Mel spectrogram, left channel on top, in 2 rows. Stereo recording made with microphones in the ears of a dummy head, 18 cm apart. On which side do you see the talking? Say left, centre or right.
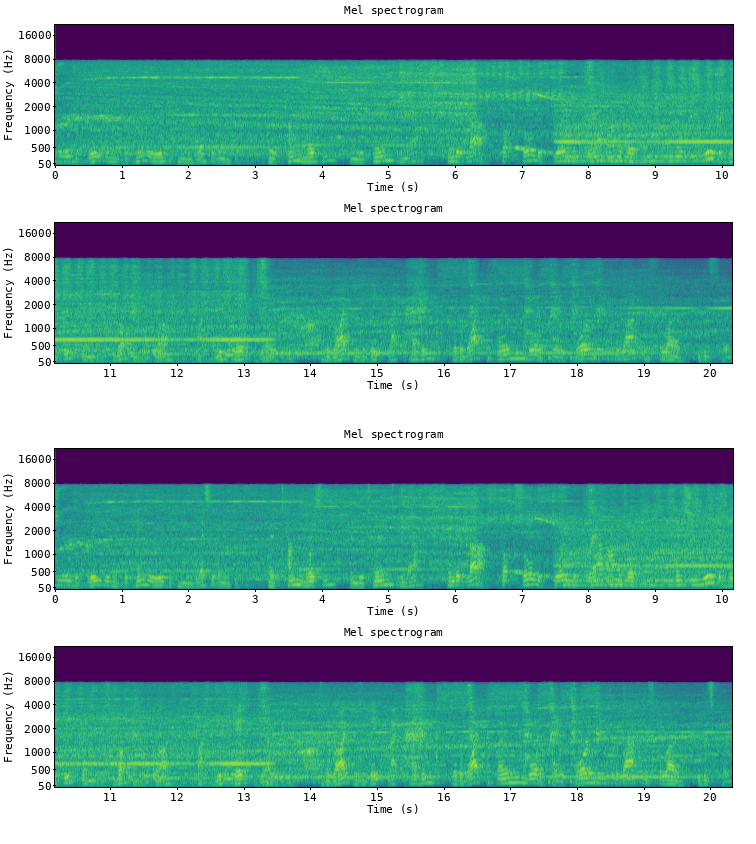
right.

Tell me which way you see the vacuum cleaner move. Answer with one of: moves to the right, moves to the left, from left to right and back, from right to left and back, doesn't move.
moves to the right.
